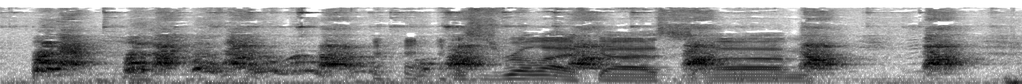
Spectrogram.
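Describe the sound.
Dogs bark and yelp in a rapid, excited series of loud calls, some drawn out into whiny howls, as a woman comes in, while a man speaks over the commotion.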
